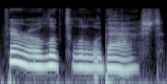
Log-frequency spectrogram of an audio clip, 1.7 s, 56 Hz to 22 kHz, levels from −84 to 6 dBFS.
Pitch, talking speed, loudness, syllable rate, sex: 200 Hz, 180 wpm, -16 LUFS, 6.2 syllables/s, female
